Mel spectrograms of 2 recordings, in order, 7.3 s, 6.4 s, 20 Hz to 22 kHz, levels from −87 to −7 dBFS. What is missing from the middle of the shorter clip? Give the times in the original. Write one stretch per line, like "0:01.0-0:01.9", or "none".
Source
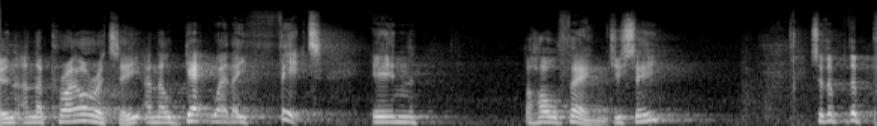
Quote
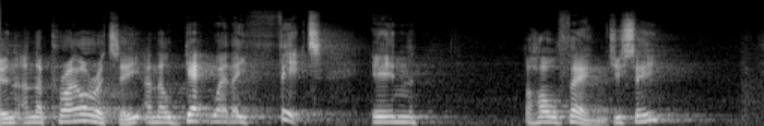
none

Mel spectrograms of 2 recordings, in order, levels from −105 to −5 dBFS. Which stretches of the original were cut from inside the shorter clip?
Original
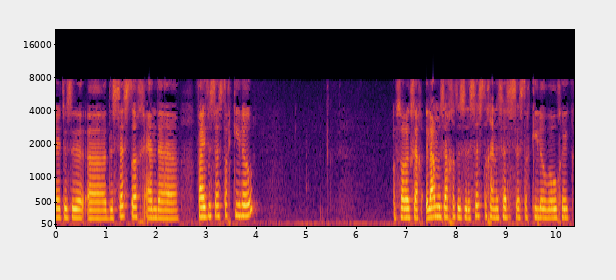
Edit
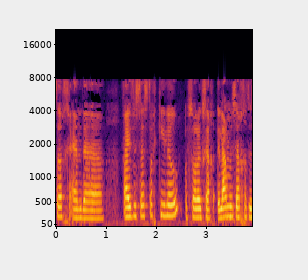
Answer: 0:04.0-0:06.7

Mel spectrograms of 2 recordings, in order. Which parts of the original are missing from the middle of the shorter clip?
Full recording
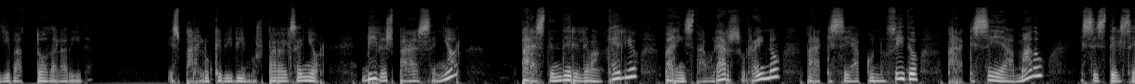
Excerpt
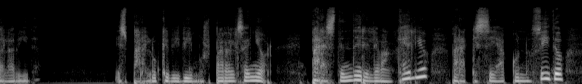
0:03.6-0:05.1
0:06.6-0:08.0

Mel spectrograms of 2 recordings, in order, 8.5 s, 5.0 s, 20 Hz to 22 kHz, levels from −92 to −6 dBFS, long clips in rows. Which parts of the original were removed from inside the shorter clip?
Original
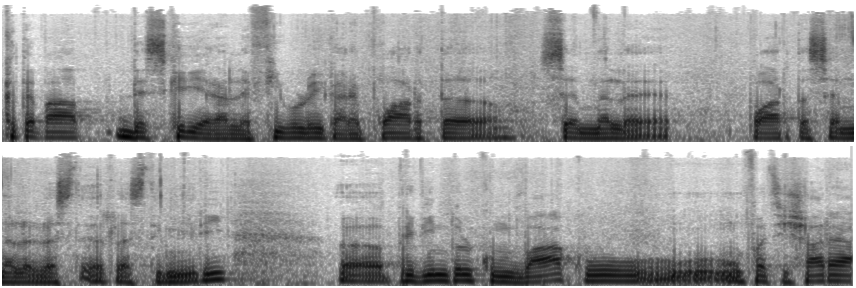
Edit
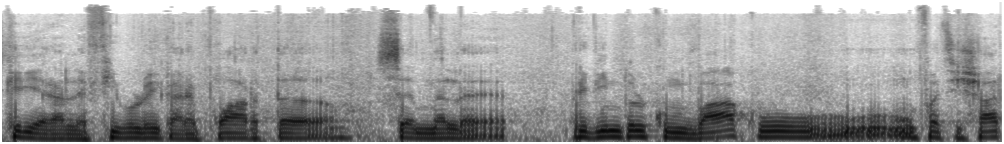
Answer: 0:03.6-0:06.2

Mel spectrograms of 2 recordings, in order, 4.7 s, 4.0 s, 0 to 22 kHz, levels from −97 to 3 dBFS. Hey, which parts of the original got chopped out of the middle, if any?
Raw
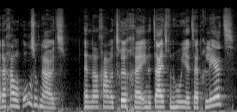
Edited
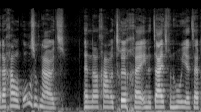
none

